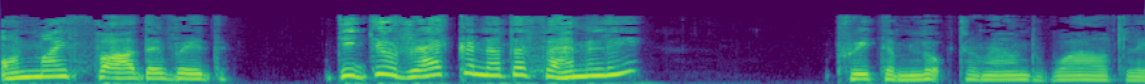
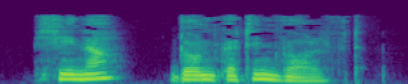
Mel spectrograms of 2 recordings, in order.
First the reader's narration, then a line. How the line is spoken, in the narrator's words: Manjeet said quietly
